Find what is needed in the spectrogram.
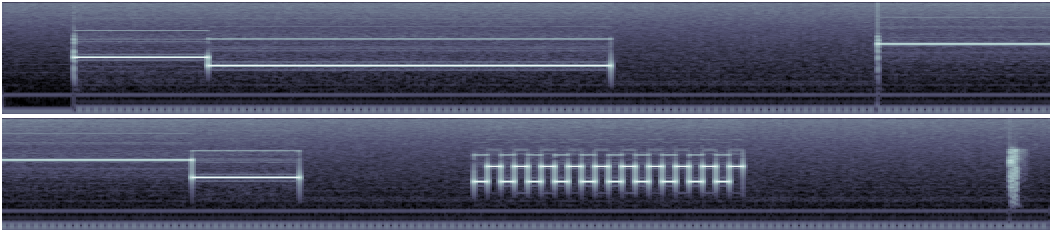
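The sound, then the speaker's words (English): Fire department dispatch alert tones: two pairs of steady pitched tones, each pair stepping down in pitch, then a rapid pulsing warble tone, all over a constant low hum. “I'll tone out again.”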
